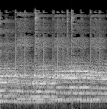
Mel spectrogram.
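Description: Electronic dance music from a DJ set on CDJ decks: repeated pitched melodic notes over ticking hi-hats, with the bass cut out.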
